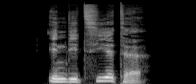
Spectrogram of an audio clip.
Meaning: inflection of indizieren: 1. first/third-person singular preterite 2. first/third-person singular subjunctive II
- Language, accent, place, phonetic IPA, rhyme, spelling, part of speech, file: German, Germany, Berlin, [ɪndiˈt͡siːɐ̯tə], -iːɐ̯tə, indizierte, adjective / verb, De-indizierte.ogg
